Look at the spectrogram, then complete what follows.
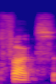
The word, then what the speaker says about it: PHUX: Well, Buck has a DEX called Fux on PulseChain, and was it yesterday?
